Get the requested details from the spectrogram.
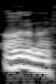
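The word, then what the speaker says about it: Ænima: album names but uh onoma is that how you animate that's how that's how maynard says it he's the writer so it's onoma for him i i've been saying anema before so onoma in 1996 uh is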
